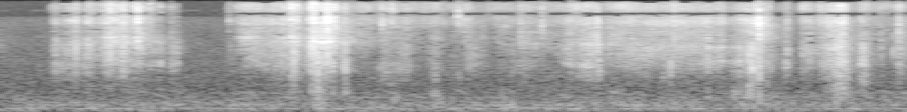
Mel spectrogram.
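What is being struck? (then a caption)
Plant pot wrapped in jute burlap. Long manicured nails scratch and rub the coarse jute burlap wrapped around a small potted succulent (likely artificial) with a twine bow, held in both hands; the pot appears solid, filled with soil or foam. The result is a quiet, bright, dry rasping and crinkling, in uneven bursts with almost no low end, each stroke dying away at once.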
